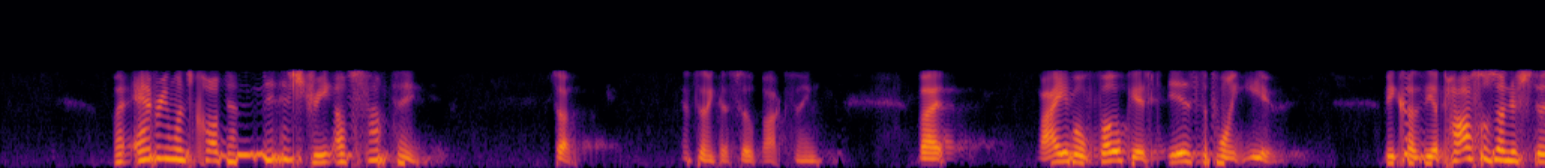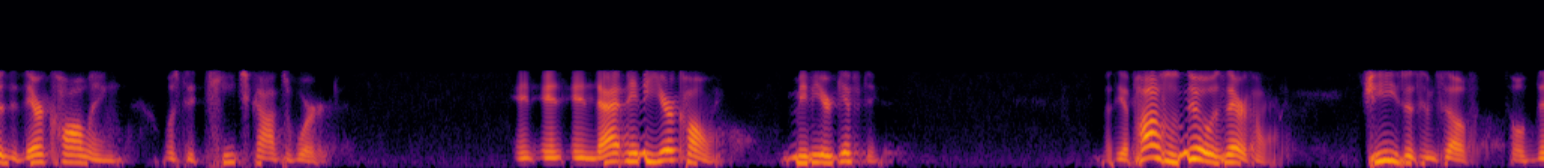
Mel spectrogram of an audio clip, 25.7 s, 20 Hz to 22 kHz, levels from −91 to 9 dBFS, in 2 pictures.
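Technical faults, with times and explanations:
Throughout, Codec 2 vocoder: the speech has passed through a low-rate digital-radio vocoder that keeps only pitch, voicing, energy and a rough spectral envelope. The decoder then rebuilds the speech from sine waves instead of preserving the original waveform. The damage is heavy. The speech sounds robotic and buzzy, nothing is present above 3.8 kHz, and the quality fits the codec's top 3.2 kbit/s mode.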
